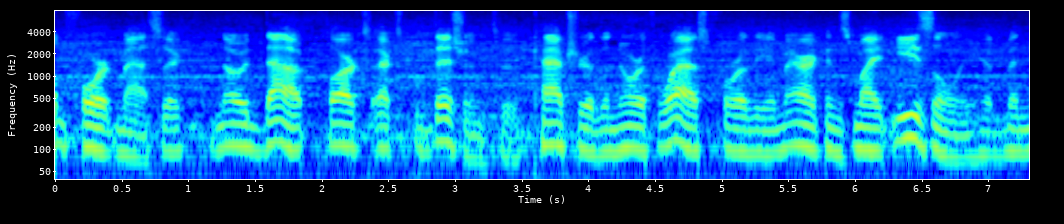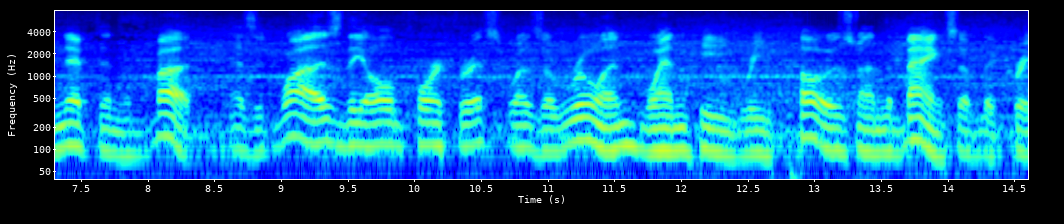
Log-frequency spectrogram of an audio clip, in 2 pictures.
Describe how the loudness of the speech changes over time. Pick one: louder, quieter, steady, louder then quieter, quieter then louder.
steady.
